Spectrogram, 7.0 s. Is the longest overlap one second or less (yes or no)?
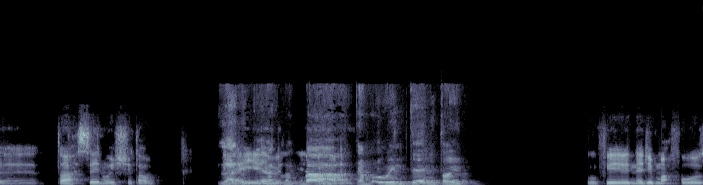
no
